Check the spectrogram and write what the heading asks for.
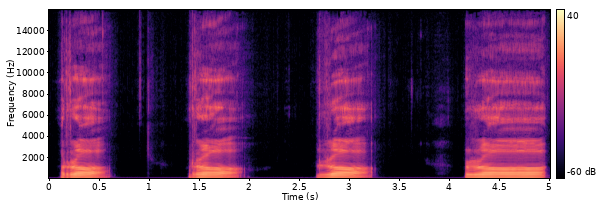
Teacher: আমাদের জিহ্বার আগার পিঠ তার বরাবর উপরের তালুর সঙ্গে লাগিয়ে উচ্চারিত হবে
